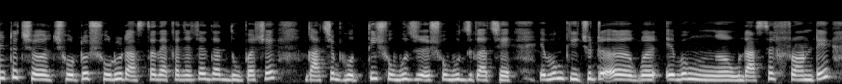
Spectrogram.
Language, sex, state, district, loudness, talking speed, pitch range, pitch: Bengali, female, West Bengal, Malda, -14 LUFS, 140 wpm, 215-255 Hz, 225 Hz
